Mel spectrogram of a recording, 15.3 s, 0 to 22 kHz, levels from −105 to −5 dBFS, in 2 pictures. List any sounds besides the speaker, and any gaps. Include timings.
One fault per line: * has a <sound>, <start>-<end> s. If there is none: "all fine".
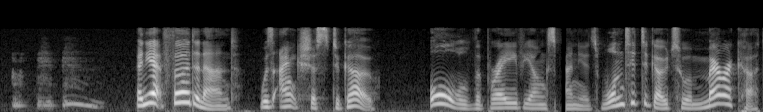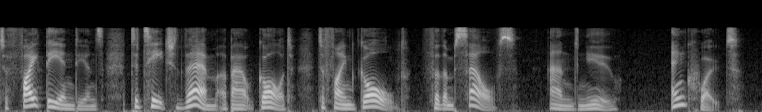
* has a throat clearing, 0.1-1.1 s
* has a dropout, 5.6-5.7 s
